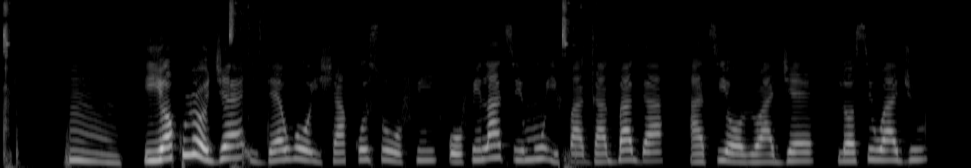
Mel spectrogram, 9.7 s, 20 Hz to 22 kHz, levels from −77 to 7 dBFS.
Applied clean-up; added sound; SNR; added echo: neural mask model Resemble Enhance denoiser.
